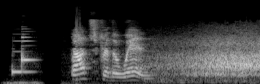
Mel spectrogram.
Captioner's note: technology Beep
